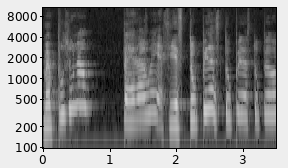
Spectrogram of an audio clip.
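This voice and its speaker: Lively intonation from a man, dry, close sound with no echo. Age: 30s. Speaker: podcast co-host. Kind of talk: casual chat.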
